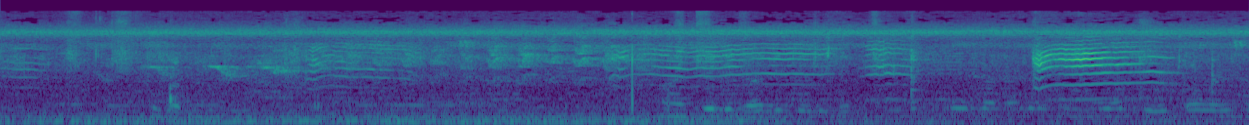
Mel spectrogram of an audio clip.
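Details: Several cats meowing for food, one calling from a wall and others in front of a house and door; repeated harmonic meows, some rising then falling, overlapping, with a loud meow near the end over a steady background hum.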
